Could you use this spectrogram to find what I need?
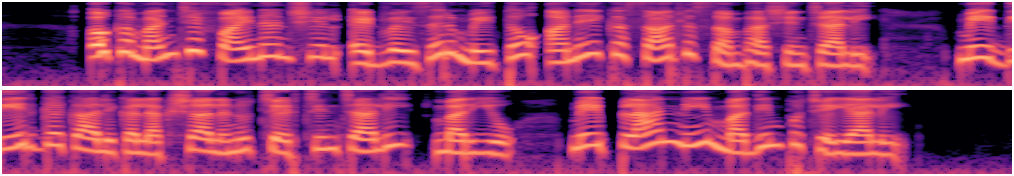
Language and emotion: Telugu, neutral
